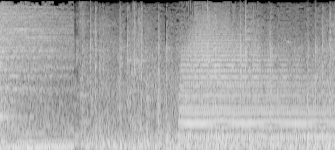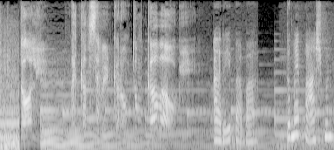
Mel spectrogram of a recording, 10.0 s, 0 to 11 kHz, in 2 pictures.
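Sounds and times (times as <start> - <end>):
train wheels rumbling and clattering: 1.2 - 5.4
train horn chord: 2.7 - 5.8.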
